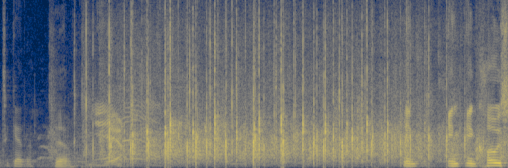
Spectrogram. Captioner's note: applause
